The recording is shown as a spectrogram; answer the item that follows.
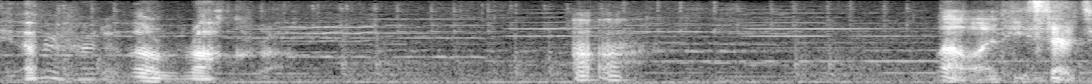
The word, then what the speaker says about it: roc: They call it a rock cuz roper is made of rock and the rock is spelled R O C. So rock.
